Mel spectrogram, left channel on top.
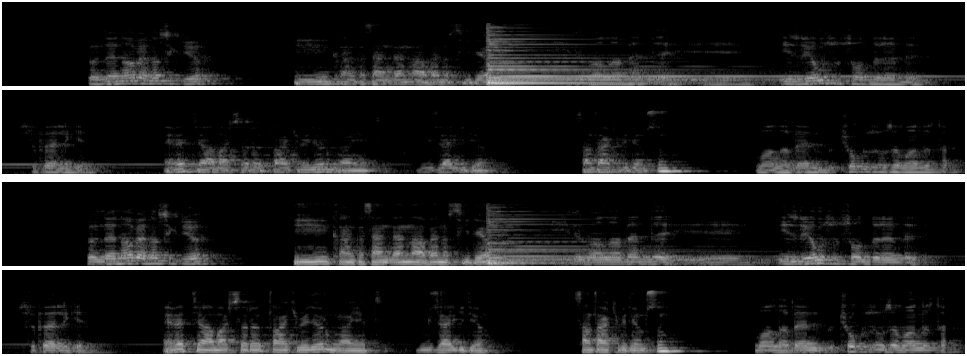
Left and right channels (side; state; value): both; normal; correlation 0.38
